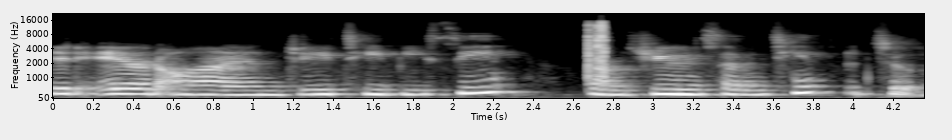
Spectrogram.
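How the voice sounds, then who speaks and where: A woman's fairly high voice with an American accent. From US South. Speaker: YouTuber reviewing K-dramas. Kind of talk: casual video review.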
